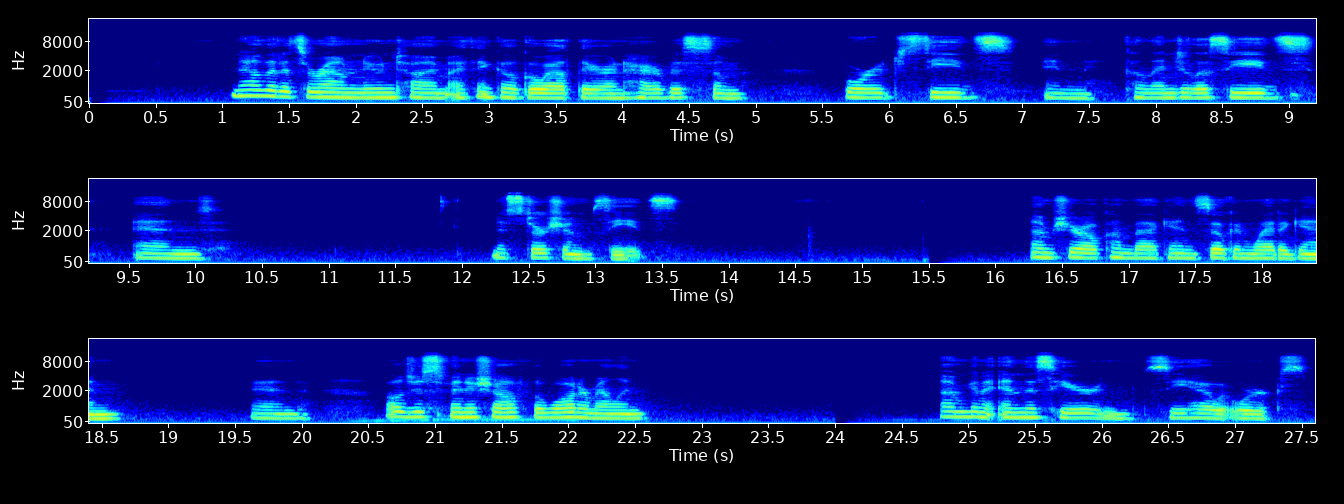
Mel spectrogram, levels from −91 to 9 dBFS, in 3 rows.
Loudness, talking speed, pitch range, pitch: -39 LUFS, 105 wpm, 145-195 Hz, 180 Hz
